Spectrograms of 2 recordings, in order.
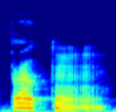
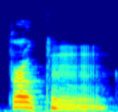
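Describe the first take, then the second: First: The second syllable is k plus syllabic ng. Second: The same.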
